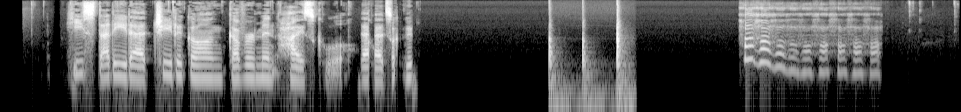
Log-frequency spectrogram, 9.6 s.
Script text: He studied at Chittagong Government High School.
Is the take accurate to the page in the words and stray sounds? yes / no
no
